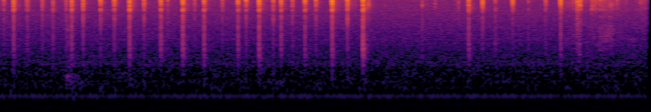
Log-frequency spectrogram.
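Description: A small orange carrot-shaped cardboard Easter decoration is held up in the hands above a hay-filled tray, not touching it, while fingertips and nails rapidly tap and scratch its surface. About thirty quiet, sharp, bright clicks come in quick irregular runs, each dying away almost instantly, with a brief pause midway and a soft scratchy rustle near the end. A faint steady low hum runs underneath throughout.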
